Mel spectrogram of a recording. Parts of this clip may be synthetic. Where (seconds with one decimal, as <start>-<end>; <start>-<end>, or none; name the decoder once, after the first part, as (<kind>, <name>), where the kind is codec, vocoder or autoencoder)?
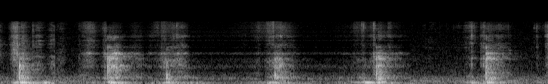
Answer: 0.8-4.1 (codec, SNAC)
